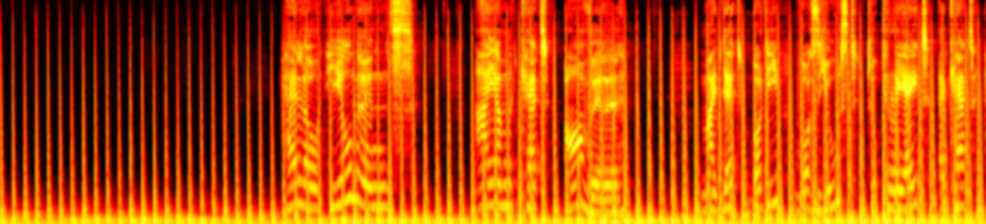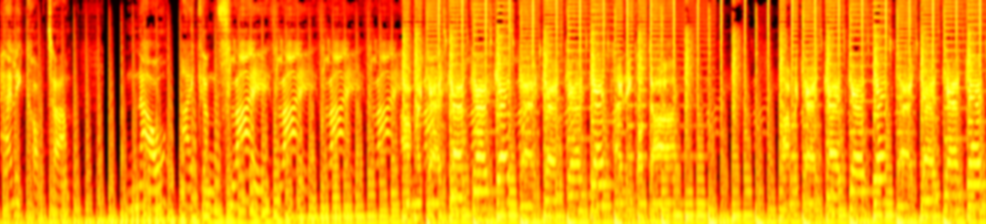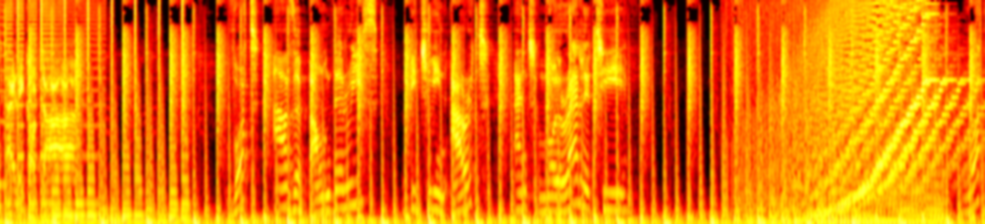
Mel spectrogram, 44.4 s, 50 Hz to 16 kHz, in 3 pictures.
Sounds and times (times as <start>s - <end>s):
Music: 0.0s - 44.3s
Speech: 4.2s - 6.3s, 7.1s - 9.4s, 10.5s - 15.9s, 16.7s - 25.0s, 26.5s - 27.8s, 29.7s - 30.8s, 33.0s - 39.1s, 44.0s - 44.3s.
